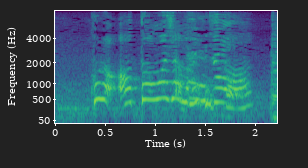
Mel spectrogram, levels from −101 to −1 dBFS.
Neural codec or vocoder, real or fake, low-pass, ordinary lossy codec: none; real; none; none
